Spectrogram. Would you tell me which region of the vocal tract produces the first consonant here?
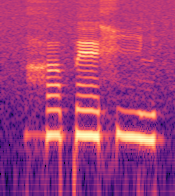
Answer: throat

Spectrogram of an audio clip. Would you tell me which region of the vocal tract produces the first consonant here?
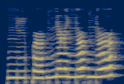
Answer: palate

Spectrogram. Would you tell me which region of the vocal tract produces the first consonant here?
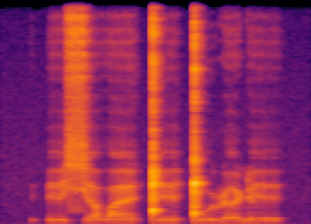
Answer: throat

